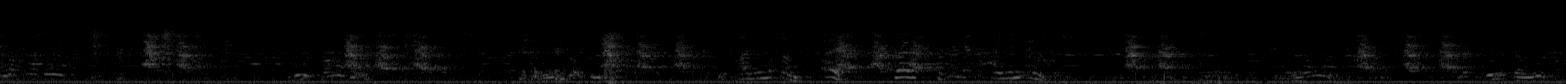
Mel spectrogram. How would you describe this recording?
At the corner of the junction, Insect noise, traffic sound, Frog croak, Beside the Aboriginal restaurant, Dog barking, Binaural recordings, Sony PCM D100+ Soundman OKM II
